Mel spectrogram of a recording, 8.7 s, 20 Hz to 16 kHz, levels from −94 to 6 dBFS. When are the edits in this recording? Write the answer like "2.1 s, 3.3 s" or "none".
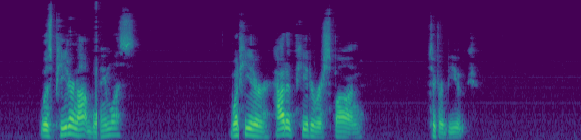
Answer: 3.6 s, 6.6 s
